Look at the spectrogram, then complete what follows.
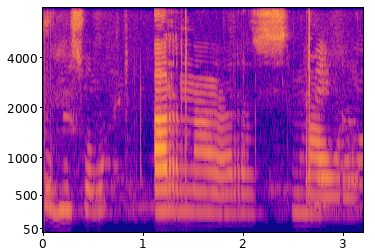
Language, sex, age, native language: Icelandic, female, 18-19, Icelandic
